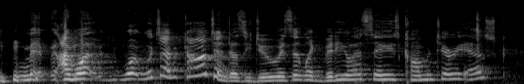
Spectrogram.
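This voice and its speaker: Lively intonation marks this man's high-pitched voice at a fairly quick pace. Background noise is noticeable. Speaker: podcast co-host. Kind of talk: casual chat.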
